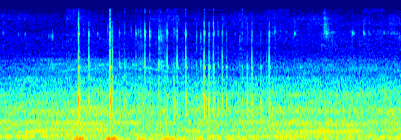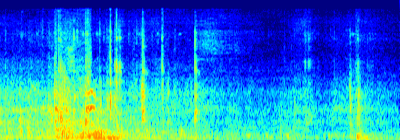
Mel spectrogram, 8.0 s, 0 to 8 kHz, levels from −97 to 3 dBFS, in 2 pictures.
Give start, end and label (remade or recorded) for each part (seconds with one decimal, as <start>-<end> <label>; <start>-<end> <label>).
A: 0.0-3.8 recorded; 3.8-6.2 remade; 6.2-7.0 recorded; 7.0-8.0 remade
